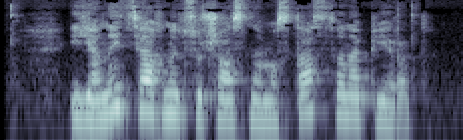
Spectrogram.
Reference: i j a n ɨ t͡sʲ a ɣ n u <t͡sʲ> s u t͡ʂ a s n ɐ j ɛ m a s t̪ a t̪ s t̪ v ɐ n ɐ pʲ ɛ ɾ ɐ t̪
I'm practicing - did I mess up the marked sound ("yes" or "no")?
no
